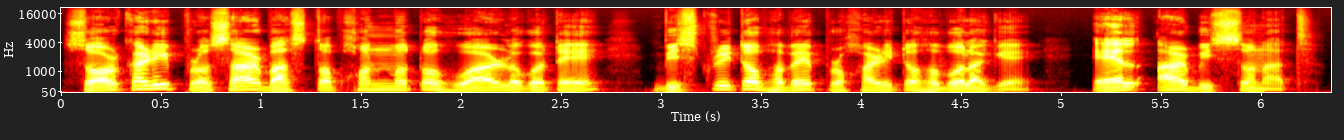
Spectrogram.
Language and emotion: Assamese, neutral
